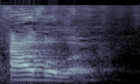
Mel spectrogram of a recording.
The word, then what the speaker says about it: Avila: Avila. You got it close. You're better than most people say it.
